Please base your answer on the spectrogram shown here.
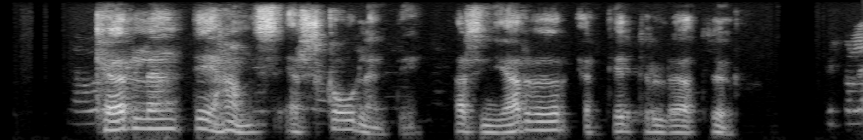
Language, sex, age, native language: Icelandic, male, 60-69, Icelandic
